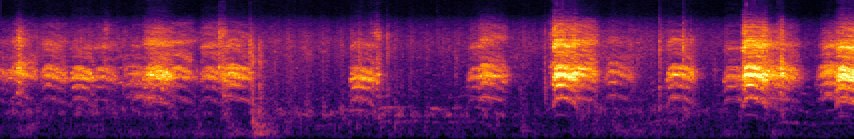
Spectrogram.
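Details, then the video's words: Crows giving rough, hoarse caws, first in a quick cluster, then spaced singly, growing louder and harsher toward the end. "Crow Sound Effects"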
